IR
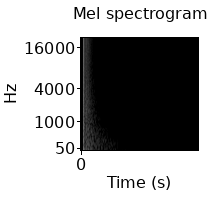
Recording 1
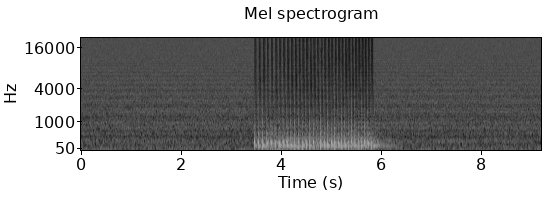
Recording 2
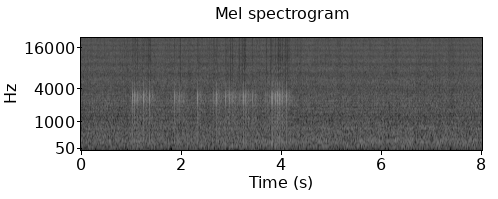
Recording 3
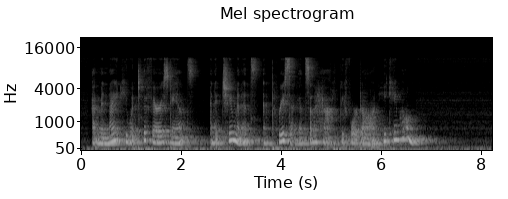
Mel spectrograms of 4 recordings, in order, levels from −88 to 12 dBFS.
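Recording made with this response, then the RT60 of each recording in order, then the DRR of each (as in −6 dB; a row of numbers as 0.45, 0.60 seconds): 3; 0.95, 0.90, 0.90 seconds; 7.5, −7.5, 1.5 decibels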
